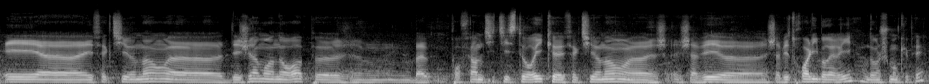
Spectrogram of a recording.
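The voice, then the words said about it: Southern French accent. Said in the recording (French): “ils vont de suite reconnaître mon accent, donc euh, un accent du sud de la France”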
